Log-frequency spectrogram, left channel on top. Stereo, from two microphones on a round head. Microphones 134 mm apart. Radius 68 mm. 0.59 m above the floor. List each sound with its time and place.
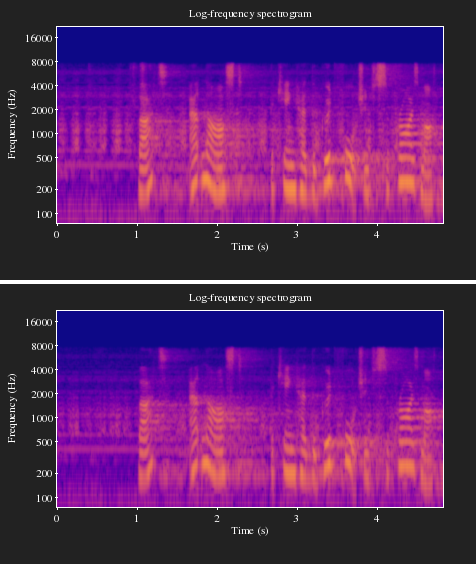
1.0 s a man speaking: 20° left (ahead or behind), 0.6 m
